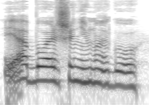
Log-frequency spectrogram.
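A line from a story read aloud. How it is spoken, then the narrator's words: Groan. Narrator (Russian): простонал он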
